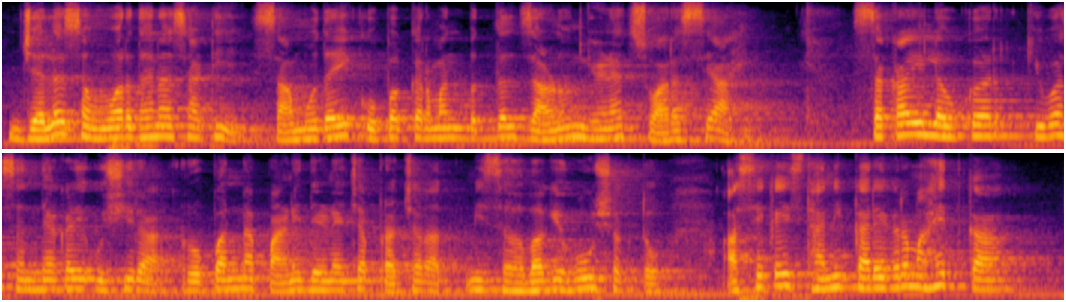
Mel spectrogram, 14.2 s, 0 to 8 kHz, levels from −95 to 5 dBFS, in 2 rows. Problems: none marked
